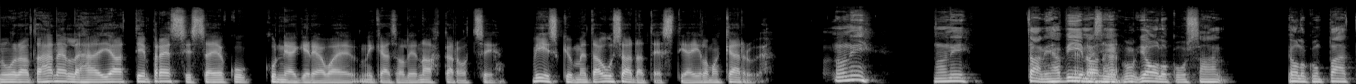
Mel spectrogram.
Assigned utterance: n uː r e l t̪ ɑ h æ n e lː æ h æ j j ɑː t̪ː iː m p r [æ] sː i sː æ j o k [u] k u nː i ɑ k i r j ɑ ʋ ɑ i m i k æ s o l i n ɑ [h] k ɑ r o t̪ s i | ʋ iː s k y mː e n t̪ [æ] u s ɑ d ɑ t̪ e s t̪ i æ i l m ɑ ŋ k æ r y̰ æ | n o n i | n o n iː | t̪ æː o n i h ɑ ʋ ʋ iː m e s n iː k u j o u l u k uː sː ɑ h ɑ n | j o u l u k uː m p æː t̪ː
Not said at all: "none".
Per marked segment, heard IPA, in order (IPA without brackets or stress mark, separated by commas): e, u, h, æ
